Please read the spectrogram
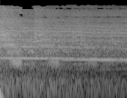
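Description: Psytrance track in a breakdown: the pounding kick drum stops right at the start, leaving a single held synth tone over a wash of white-noise sweep.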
